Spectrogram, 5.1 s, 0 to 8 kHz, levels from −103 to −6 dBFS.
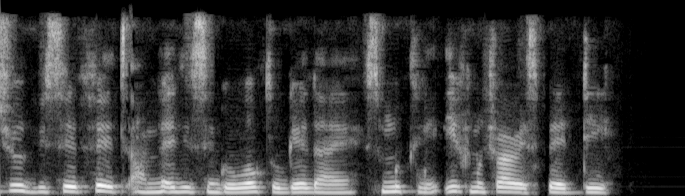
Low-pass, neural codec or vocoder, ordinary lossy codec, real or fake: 7.2 kHz; codec, 16 kHz, 16 kbps, FunCodec, trained on Chinese and English, 50 frames a second; AAC, 48 kbps; fake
